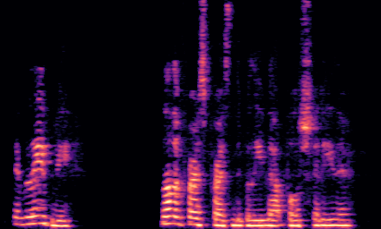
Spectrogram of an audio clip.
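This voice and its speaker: A woman speaks with an Irish accent. Her voice is somewhat breathy and sits at a medium pitch. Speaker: live streamer. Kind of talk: casual chat. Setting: live stream in virtual world.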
